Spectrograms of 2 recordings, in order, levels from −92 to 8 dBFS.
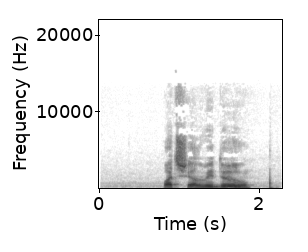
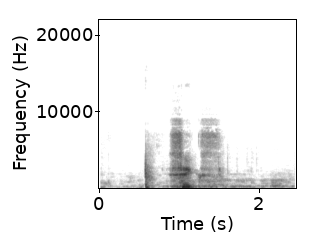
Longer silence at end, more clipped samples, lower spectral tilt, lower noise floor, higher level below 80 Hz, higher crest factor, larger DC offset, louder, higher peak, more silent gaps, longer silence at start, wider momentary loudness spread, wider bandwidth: about the same, 0.1 s vs 0.2 s; neither; about the same, -5 dB/octave vs -5 dB/octave; about the same, -58 dBFS vs -56 dBFS; about the same, -54 dBFS vs -52 dBFS; second, 16 dB vs 22 dB; neither; about the same, -20 LUFS vs -19 LUFS; second, -6 dBFS vs -2 dBFS; neither; first, 0.8 s vs 0.6 s; second, 5 LU vs 22 LU; first, 14 kHz vs 9.4 kHz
